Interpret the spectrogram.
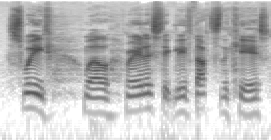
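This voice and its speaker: In a low-quality recording, a Sunderland man with a moderate Mackem accent talks casually through his DIY work for a camper van vlog. His mid-range voice has a sharp tone, fairly even intonation and a moderate pace, and his manner is blunt, colloquial and full of swearing.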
